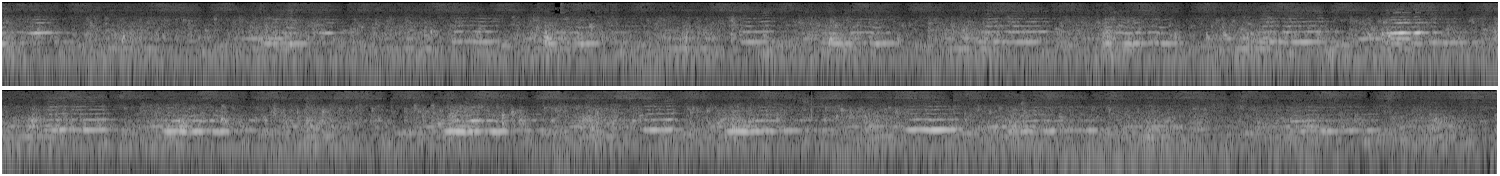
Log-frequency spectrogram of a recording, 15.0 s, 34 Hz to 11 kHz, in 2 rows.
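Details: Maytag Centennial MVWC300XW washer: high squealing chirps come and go in rhythm with the agitation over sloshing water, heard during the first wash cycle and then stopping; the source of the screech is unknown.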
